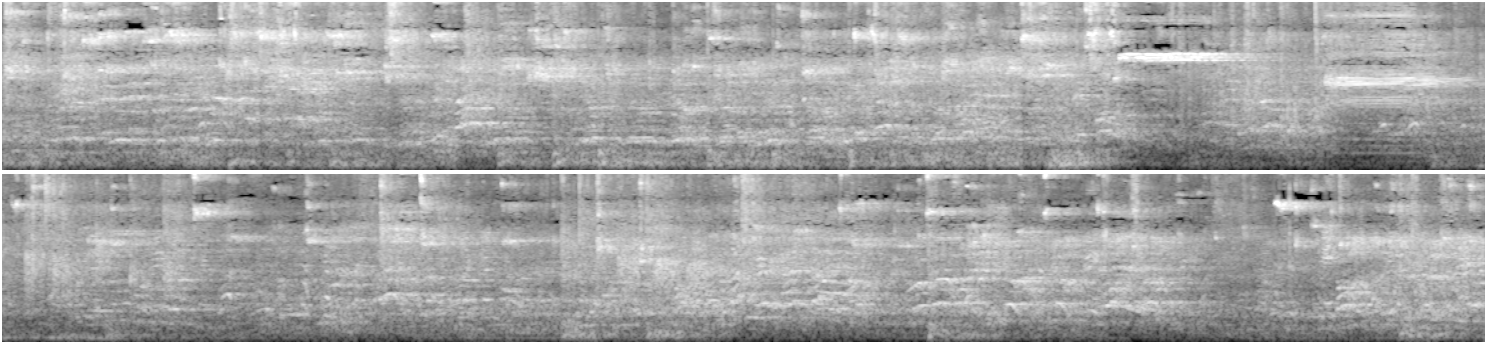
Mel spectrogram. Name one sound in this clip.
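Sneakers squeak on a hard court in a large echoing gym.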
